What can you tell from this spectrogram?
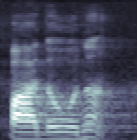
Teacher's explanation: Pada is a quarter, un is less. So we have a followed by u in a compound. In place of both of them, we have o as the substitute. So we have pad, o and n, that is padona, 1/4 less to the hour.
